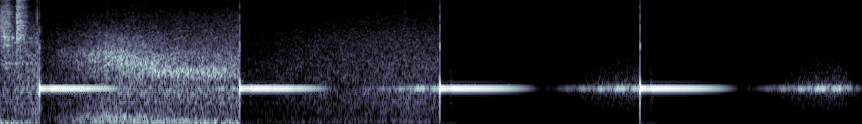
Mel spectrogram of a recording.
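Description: End of a TV programme's electronic title music: a short, high beep sounds about once a second over the beat. About a second in the beat drops out, leaving two sharp clicks a second apart, each followed by the beep ringing away in an echo.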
